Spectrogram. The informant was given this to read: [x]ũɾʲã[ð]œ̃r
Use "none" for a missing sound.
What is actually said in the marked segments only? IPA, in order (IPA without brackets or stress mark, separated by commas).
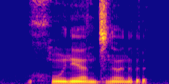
x, d͡z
